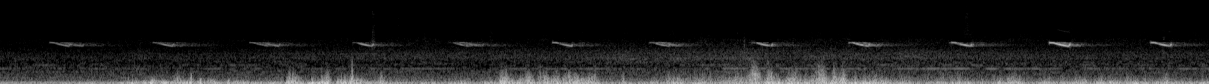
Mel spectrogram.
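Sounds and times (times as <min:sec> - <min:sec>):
street and footstep noise: 0:00.0 - 0:12.0
crossing signal bird-like chirp: 0:00.5 - 0:01.0, 0:04.5 - 0:06.9, 0:08.5 - 0:08.9, 0:09.5 - 0:12.0.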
